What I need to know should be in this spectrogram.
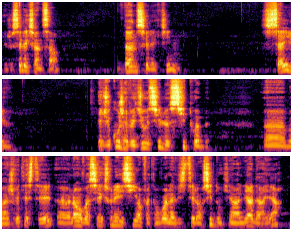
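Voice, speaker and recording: A man talks through a screen-recorded tutorial in a slightly husky voice. He thinks aloud as he clicks, filling pauses and correcting himself as he goes. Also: mid-range voice. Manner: thinks aloud while clicking, many fillers and self-corrections. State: a bit nervous. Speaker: instructor.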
